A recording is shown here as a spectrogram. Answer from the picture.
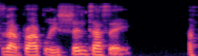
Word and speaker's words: Syntyché: tell you her name and how the proper pronunciation for it thank you my friend my name is so thank you so much for having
